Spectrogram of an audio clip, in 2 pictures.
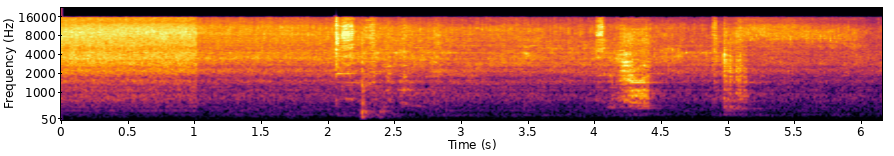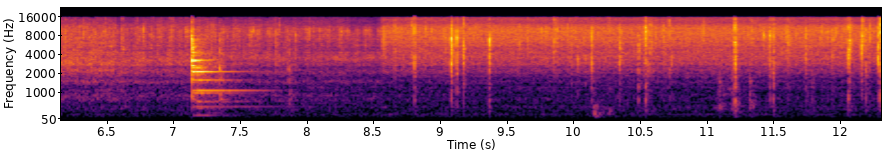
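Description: Diced potatoes and ham sizzling in a cast iron skillet while a spatula stirs and scrapes through them. The sizzle is loudest at first and dies down, with scraping strokes around two and four seconds in and a ringing clink about seven seconds in.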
